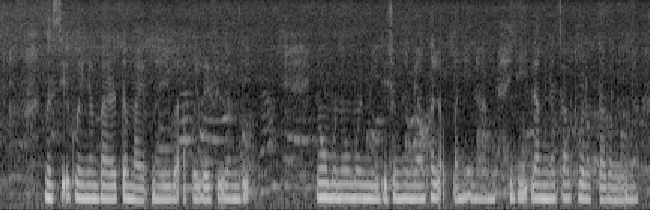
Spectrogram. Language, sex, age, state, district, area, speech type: Manipuri, female, 18-30, Manipur, Kakching, rural, spontaneous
